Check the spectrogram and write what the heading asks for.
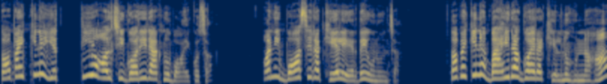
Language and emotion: Nepali, angry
